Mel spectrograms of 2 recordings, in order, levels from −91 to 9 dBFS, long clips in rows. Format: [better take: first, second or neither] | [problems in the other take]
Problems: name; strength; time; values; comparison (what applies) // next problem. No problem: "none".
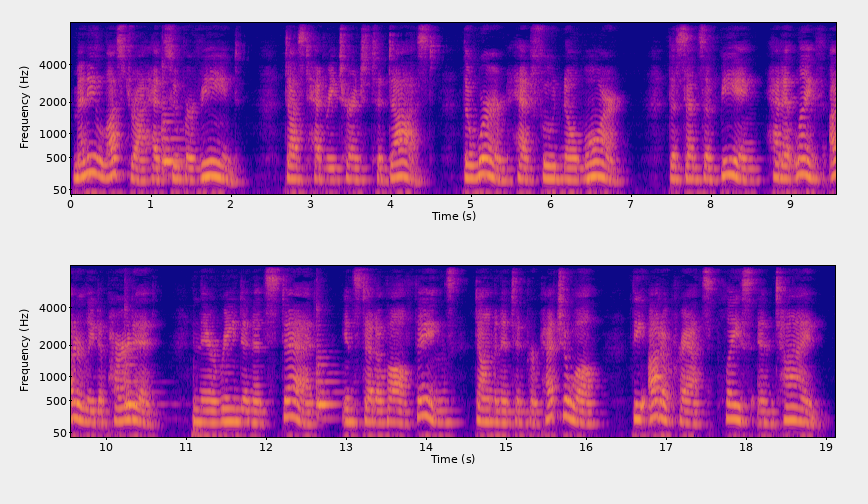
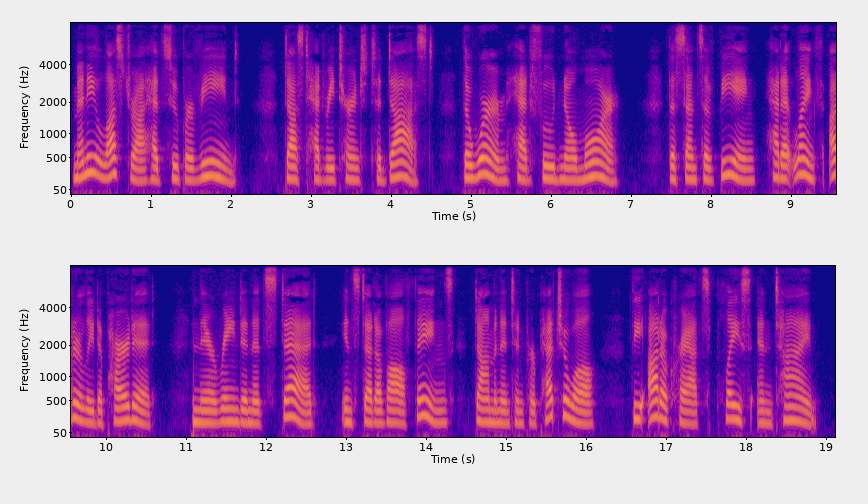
second | background sound (Bowed string instrument); 3 dB below the speech // room echo; dies away in 0.3 s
